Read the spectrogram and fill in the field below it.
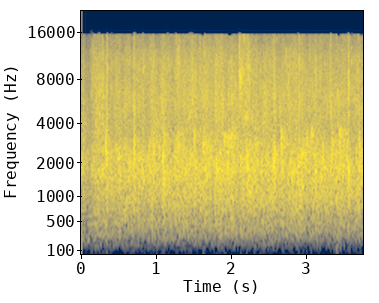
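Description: Steady, dense applause from a church congregation praising God fills the space evenly, loud and close, with no voices rising above it.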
